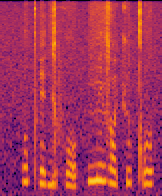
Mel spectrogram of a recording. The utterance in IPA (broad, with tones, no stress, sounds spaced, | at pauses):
ʊ˦ pʰ e˨ ɡ ɪ˨ f o˨ | m ĩ˦ z ɔ˨ t͡ʃ u˦ kʼ ʊ˦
